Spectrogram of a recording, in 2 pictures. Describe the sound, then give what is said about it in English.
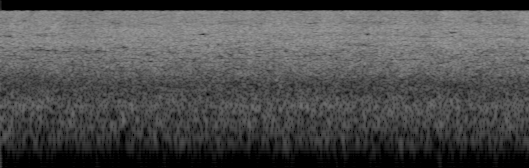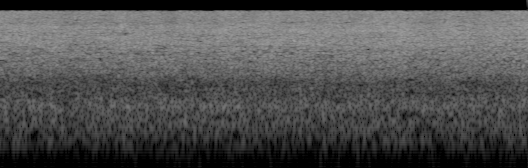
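A dense, steady roar of heavy rain pours without a break, a bright hissing wash that stays loud and even throughout, with no voices. “Now the rain becomes too heavy.”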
